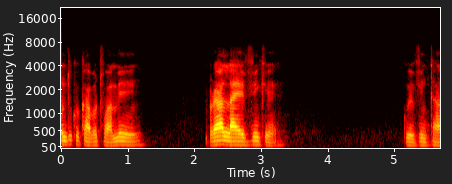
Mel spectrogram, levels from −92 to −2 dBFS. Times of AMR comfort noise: 1.43-2.15, 3.53-5.13

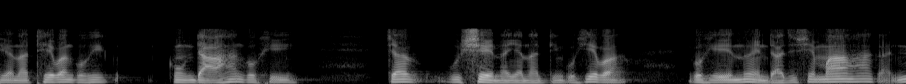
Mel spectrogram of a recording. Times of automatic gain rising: none

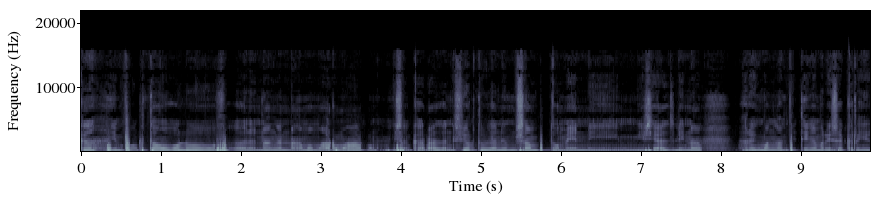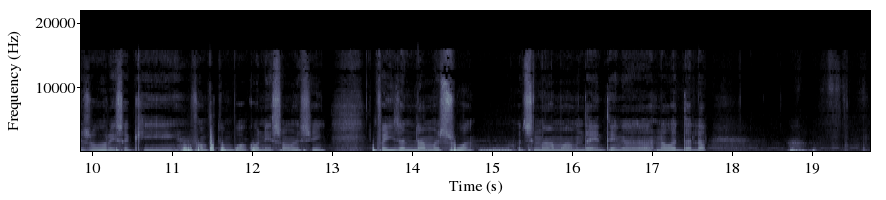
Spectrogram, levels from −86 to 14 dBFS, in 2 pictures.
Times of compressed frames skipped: 0.34-0.38, 7.72-7.77, 16.04-16.08, 17.62-17.66

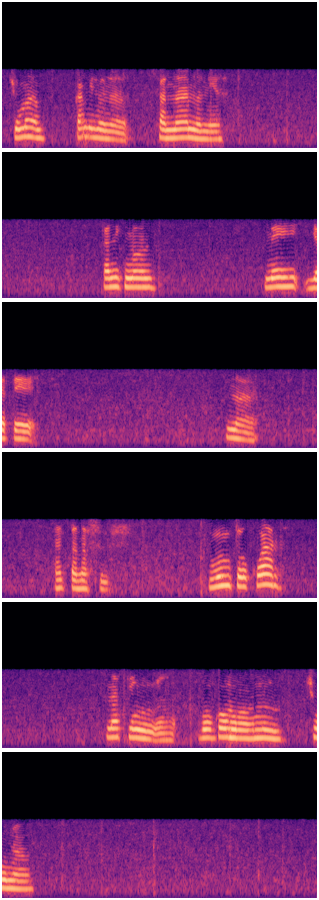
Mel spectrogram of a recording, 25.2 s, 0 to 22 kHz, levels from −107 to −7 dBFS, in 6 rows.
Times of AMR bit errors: 1.04-1.20, 19.80-19.95

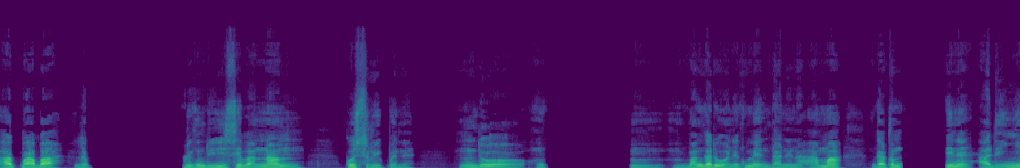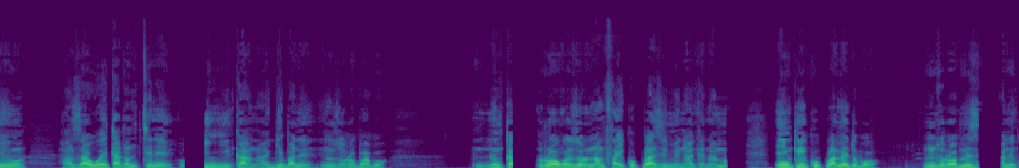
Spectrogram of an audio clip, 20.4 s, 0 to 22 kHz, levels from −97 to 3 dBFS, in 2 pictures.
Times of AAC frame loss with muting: 0.92-1.86, 5.47-6.33, 9.00-9.49, 12.04-12.26, 15.32-15.59, 17.45-17.69, 19.97-20.25

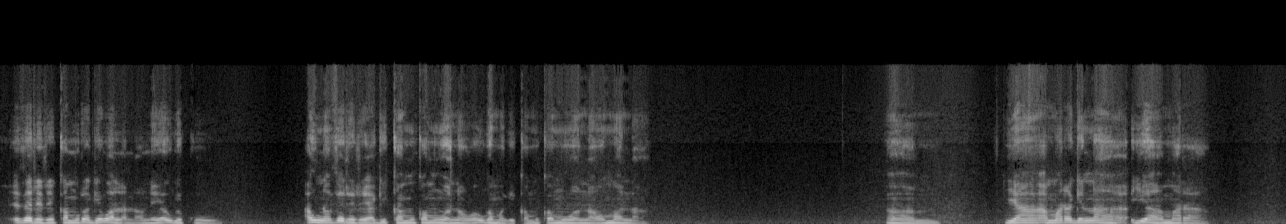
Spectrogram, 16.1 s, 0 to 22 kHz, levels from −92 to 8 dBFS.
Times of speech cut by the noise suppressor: 2.68-2.78, 7.99-8.11

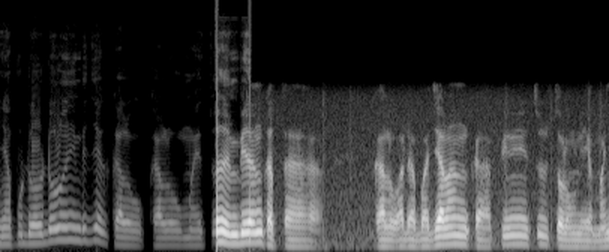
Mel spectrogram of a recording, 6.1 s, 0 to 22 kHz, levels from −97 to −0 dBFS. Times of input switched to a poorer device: 2.49-6.09

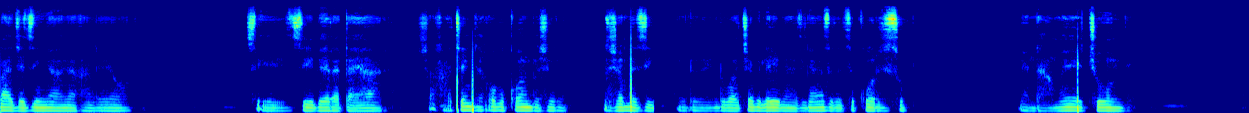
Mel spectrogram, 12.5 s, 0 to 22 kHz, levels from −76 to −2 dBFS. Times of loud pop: 4.57-4.74, 6.30-6.32, 10.77-10.79

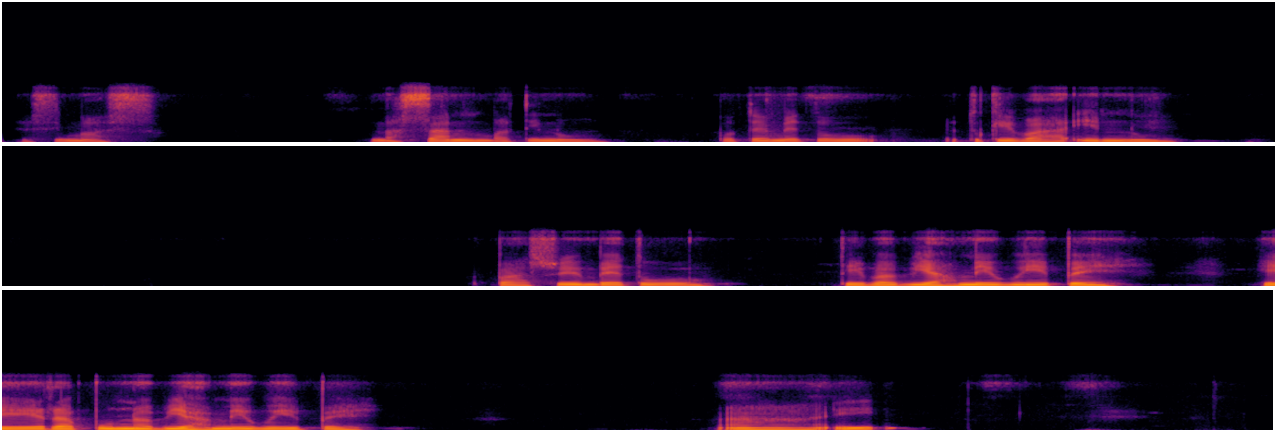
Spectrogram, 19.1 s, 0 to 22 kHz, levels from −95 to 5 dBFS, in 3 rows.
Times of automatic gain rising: 1.58-4.41, 8.83-11.38

